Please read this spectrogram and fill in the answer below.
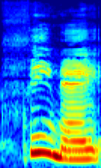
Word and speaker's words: fine: It says fine, but you pronounce it fine, and that means the end.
